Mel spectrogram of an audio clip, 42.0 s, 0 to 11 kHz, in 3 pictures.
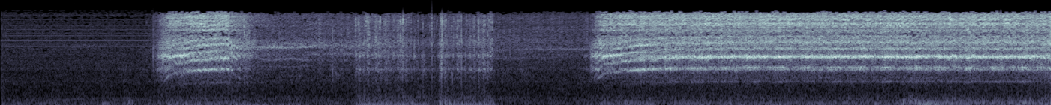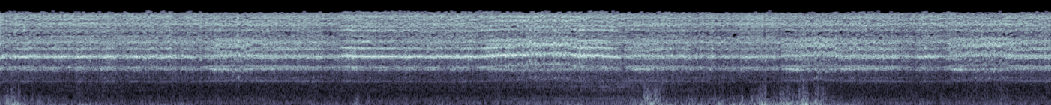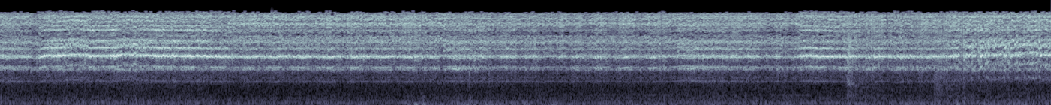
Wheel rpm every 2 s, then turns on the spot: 0, 60, 10, 10, 140, 160, 160, 160, 160, 160, 160, 160, 160, 160, 160, 160, 160, 160, 160, 160, 160.
4-6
